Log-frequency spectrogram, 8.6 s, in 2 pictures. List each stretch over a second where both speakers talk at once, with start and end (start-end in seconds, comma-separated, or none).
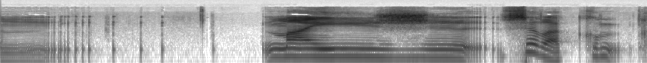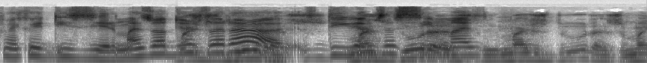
5.4-7.6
